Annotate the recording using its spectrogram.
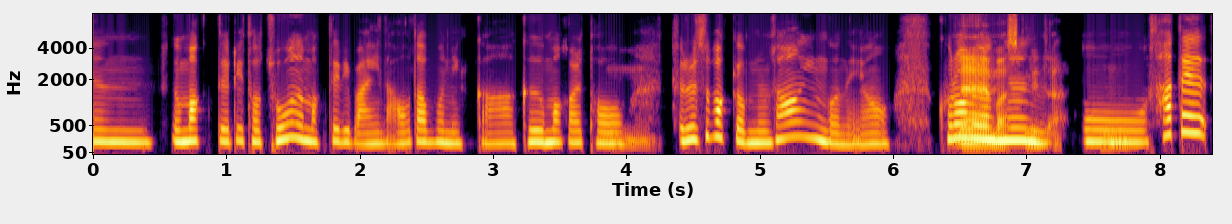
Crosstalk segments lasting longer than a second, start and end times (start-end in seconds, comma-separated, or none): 6.4-7.8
